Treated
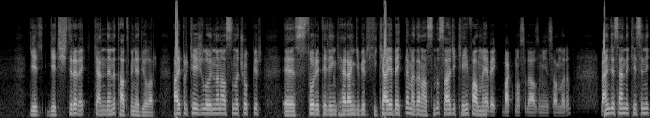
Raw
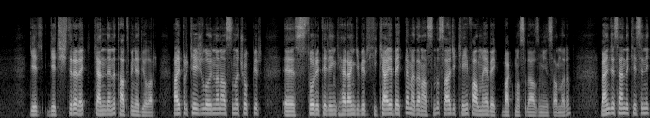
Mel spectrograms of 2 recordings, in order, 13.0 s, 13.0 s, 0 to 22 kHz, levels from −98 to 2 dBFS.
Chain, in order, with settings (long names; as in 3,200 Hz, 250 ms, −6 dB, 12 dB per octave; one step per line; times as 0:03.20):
0:01.51–0:02.15: downward compressor 1.5 to 1, threshold −35 dBFS, peak gain reduction 6 dB
wrap-around overflow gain 10 dB
0:09.73–0:12.09: band-pass filter 370–4,400 Hz
level −1.5 dB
